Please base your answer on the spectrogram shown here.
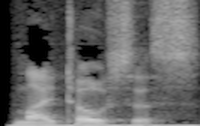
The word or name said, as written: mitosis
